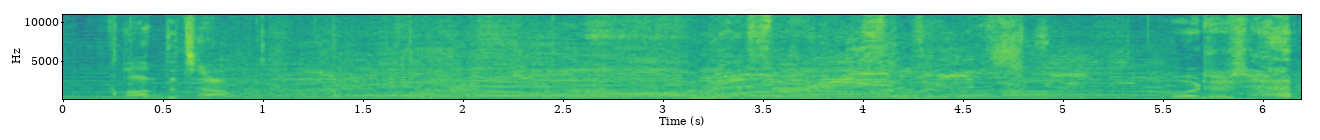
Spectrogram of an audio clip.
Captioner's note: background chatter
